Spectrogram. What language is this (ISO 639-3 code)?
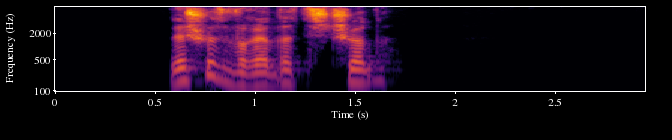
kab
